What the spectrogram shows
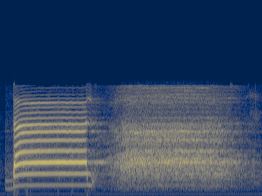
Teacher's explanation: دال کا مخرج پہلے سن لیجئے کہ زبان کی نوک اور اوپر کے دانتوں کی جڑ سے یہ حرف ادا ہوتا ہے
